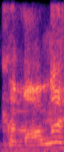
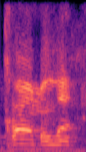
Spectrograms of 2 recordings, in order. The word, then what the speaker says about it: Kamala: I have heard Camala Harris in this state. I live in California. I have listened I've heard her call Kamala for the last 10 years.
